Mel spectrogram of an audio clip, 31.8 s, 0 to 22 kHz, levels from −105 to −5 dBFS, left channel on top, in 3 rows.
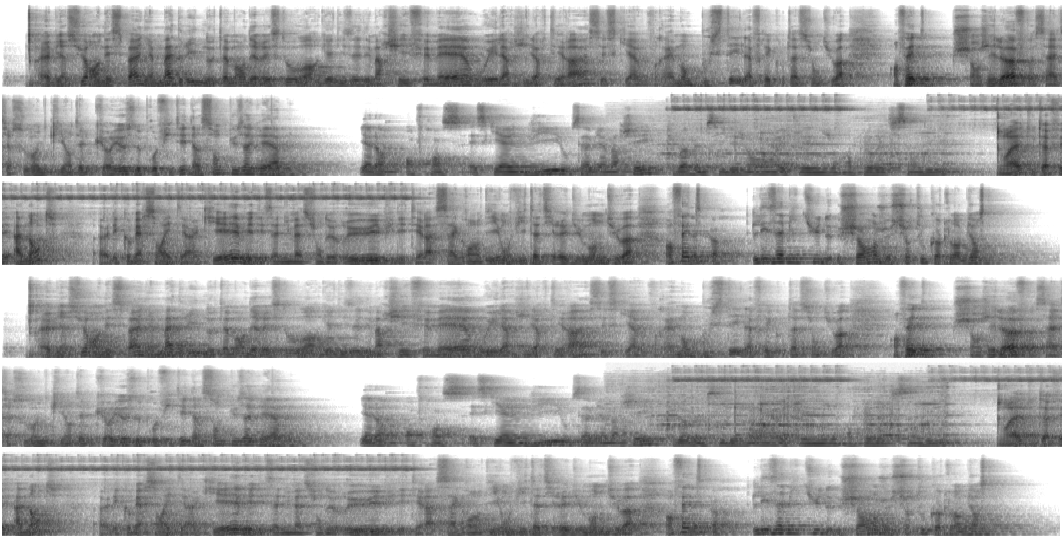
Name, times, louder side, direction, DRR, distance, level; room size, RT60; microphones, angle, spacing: voice 1, 0.2-9.2 9.5-13.5 20.5-28.1 28.7-31.0, left 3 dB, 65° left, 6 dB, 0.7 m, -31 dB
voice 2, 14.2-20.1 28.0-28.4, left 2 dB, 35° left, 4 dB, 0.6 m, -33 dB
sound 1, 16.6-20.2 23.1-23.2, right 5 dB, 30° right, 0.4 m, -44 dB
sound 2, 17.2-19.0 19.8-25.3, left 3 dB, 85° left, 2.0 m, -36 dB
10.0 x 3.7 x 6.2 m, 1.1 s
head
